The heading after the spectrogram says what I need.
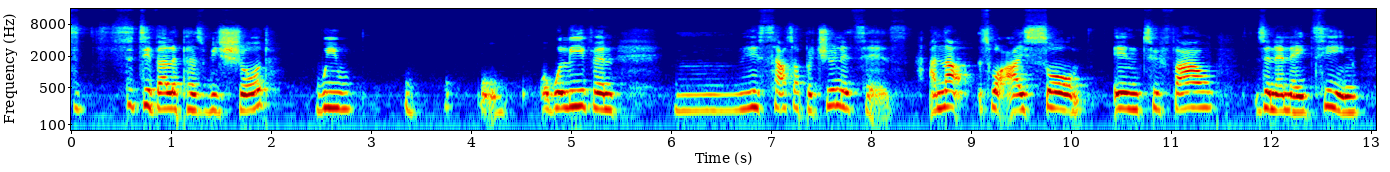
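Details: Adult living with a stammer; stammering.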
